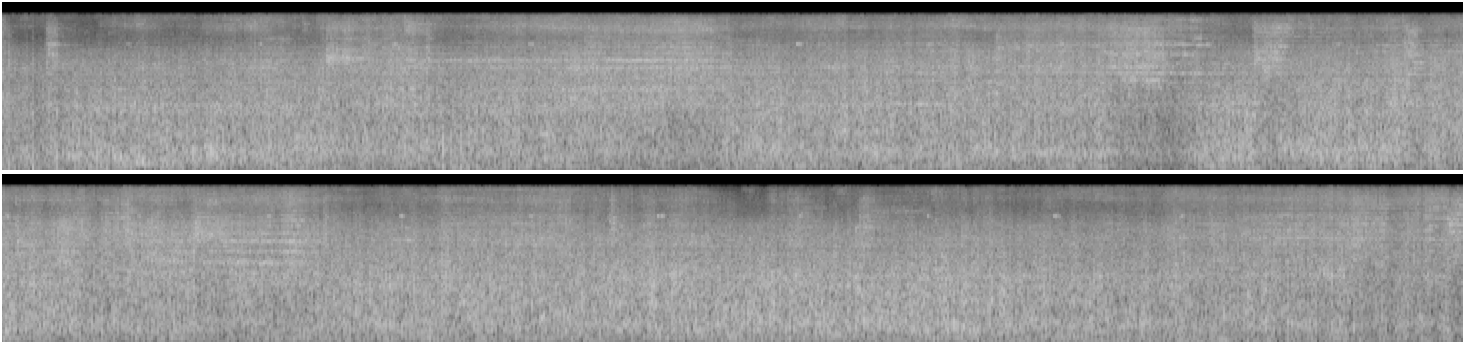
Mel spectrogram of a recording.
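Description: Steel coal hopper cars of a freight train rolling past: a steady rumble and rattle of steel wheels on the rails, with high wheel squeal at times.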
